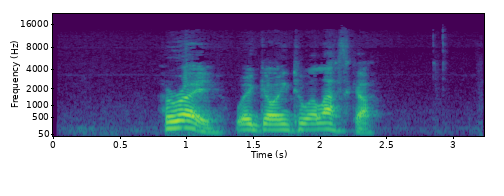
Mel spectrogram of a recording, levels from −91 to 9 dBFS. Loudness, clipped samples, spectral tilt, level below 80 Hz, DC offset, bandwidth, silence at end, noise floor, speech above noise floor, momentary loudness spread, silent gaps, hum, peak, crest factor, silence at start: -15 LUFS; under 0.1%; -7 dB/octave; -56 dBFS; under 0.1%; 10.5 kHz; 0.85 s; -57 dBFS; 44 dB; 12 LU; none; none; 0 dBFS; 16 dB; 0.85 s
